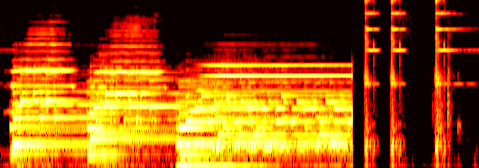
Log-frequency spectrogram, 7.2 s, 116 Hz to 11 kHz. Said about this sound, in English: For February 8th, and we're back, and we got a bell jingle now. Very excited about it. Uber exciting.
